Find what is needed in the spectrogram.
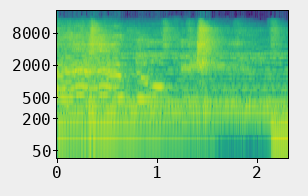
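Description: A man singing a gospel song with a wavering, sliding held note in the first second, over sustained chords on an electronic keyboard.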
